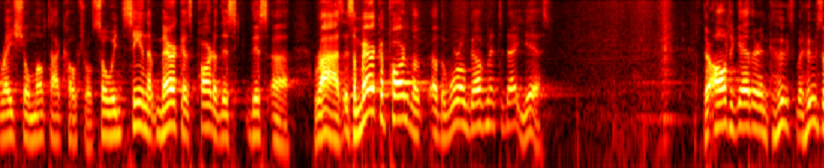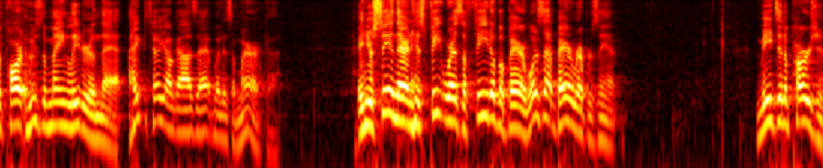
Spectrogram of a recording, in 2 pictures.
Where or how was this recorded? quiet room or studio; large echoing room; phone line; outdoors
large echoing room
